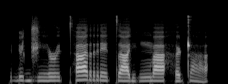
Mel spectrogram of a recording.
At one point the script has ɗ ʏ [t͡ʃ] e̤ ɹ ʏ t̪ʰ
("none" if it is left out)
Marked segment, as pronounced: d͡ʒ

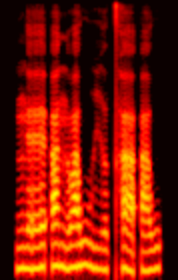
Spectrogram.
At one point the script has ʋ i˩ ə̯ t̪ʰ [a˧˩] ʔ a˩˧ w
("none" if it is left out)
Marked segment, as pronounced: a˧˩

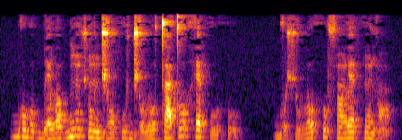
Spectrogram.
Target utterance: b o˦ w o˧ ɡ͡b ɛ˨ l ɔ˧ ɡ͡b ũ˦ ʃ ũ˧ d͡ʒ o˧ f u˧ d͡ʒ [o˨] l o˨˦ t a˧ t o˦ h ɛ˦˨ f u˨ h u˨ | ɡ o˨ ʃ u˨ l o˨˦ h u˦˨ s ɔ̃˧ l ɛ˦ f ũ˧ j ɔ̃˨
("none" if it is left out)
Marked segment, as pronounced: o˨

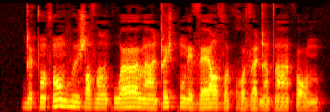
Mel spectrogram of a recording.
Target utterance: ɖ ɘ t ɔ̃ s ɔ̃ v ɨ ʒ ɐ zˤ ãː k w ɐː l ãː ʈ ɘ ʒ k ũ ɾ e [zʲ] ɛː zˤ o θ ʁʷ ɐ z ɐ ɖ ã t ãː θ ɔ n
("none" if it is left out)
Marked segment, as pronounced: z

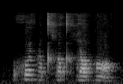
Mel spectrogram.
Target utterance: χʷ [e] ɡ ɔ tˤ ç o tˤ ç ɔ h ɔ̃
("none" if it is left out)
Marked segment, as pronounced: e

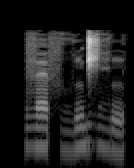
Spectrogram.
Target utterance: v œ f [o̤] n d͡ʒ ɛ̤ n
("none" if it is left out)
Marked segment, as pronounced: o̤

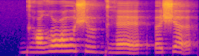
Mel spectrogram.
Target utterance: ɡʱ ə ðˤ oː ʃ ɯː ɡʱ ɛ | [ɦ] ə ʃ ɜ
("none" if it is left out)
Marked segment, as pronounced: ʔ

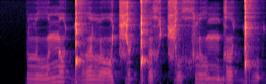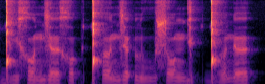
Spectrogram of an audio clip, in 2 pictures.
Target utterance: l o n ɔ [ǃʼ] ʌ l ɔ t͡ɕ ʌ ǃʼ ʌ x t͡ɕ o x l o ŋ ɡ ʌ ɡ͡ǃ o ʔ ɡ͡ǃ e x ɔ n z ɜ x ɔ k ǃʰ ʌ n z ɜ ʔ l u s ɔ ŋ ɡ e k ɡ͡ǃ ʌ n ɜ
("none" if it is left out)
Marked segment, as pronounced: ɡ͡ǃ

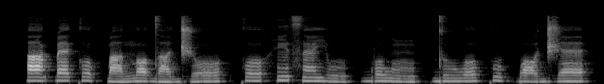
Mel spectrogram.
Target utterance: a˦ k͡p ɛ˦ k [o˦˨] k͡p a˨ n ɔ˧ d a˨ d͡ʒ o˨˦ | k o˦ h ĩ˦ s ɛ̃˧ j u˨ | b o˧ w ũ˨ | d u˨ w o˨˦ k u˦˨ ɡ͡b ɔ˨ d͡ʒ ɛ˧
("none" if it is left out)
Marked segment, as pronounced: o˦˨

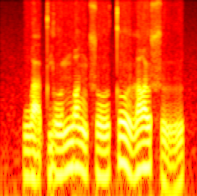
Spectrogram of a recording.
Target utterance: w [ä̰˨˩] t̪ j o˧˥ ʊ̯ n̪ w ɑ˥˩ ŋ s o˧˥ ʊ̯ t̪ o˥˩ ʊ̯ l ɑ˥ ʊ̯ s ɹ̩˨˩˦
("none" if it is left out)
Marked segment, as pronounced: ä̰˨˩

